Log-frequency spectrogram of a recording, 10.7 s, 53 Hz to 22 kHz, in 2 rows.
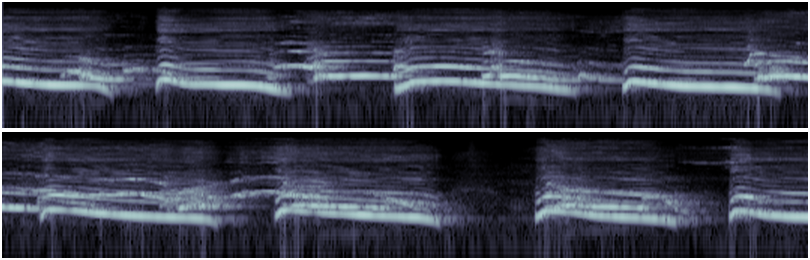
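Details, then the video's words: Two 8-month-old beagle sisters howling along with their owner indoors: overlapping wavering, falling howls and bays, repeated in bursts about every second, one brief pause near the end. "Howling beagles"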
